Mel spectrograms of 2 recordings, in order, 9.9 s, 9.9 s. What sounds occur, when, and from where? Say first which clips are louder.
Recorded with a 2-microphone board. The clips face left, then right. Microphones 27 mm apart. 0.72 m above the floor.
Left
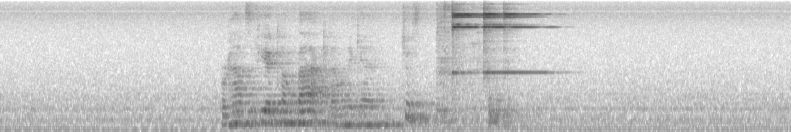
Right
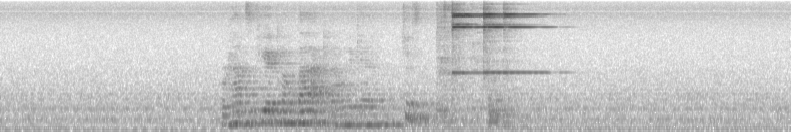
2.8 s a woman speaking: left 2 dB; 25° left (ahead or behind), 1.6 m
5.5 s a doorbell: left 1 dB; centre (ahead or behind), 1.6 m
